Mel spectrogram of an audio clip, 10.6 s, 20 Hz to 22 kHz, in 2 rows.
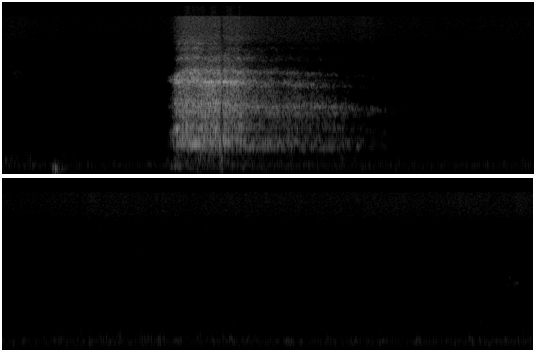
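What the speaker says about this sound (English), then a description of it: "3 more breaths here." A long, loud exhale or breath sweeps in once and fades over about two seconds during a threaded-needle yoga pose, preceded by a soft tap, then near silence.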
